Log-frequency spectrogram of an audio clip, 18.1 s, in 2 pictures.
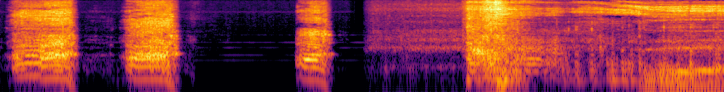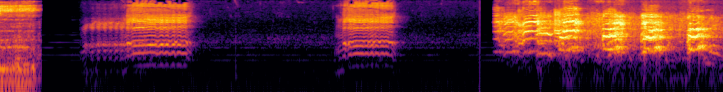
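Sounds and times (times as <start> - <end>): ram bleating: 10.0 - 11.6, 13.2 - 14.1
sea lion barking: 15.2 - 18.0.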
